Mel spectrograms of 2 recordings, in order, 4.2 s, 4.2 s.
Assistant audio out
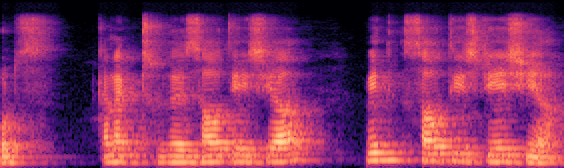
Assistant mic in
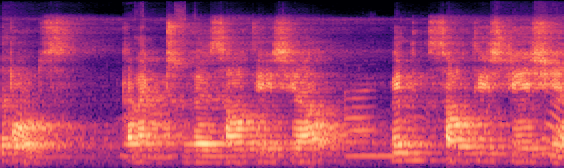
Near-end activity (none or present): present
